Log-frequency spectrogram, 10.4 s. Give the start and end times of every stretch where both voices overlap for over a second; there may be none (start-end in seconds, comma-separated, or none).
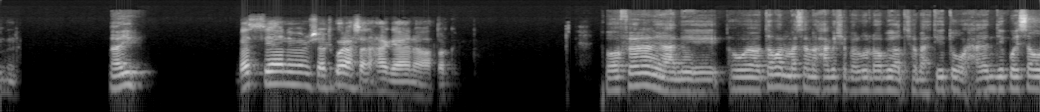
none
